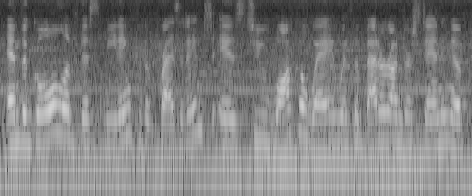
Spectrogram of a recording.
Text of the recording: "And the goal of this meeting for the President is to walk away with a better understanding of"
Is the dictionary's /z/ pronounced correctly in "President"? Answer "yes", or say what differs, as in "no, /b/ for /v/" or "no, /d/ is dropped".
yes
